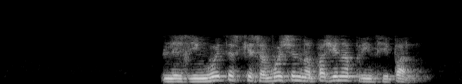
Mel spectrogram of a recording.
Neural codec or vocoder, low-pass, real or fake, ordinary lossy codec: none; 7.2 kHz; real; AAC, 16 kbps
